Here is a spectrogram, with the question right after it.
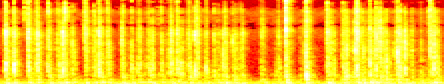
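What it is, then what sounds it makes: Plastic computer keyboard being typed on. A pink plastic computer keyboard with a solid body and round typewriter-style keycaps, resting on a desk, is typed on rapidly with long acrylic nails and fingertips. The result is a quick, continuous stream of short, dry clicks and taps over a steady low thump, with brief pauses between bursts.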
